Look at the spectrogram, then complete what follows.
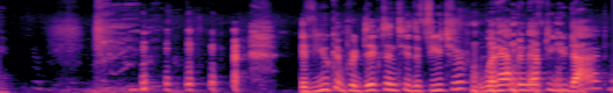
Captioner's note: laughing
